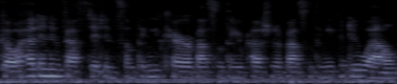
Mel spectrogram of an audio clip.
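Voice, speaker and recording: The speaker has an American accent. Room echo is audible. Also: woman. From US East Coast. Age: 20s. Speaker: interviewee, young adult. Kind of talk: casual interview.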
